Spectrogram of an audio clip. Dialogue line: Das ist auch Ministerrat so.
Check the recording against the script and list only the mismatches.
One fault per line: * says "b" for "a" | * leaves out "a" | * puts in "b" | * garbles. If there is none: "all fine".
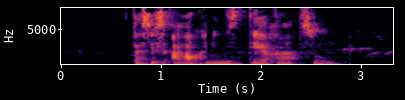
all fine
